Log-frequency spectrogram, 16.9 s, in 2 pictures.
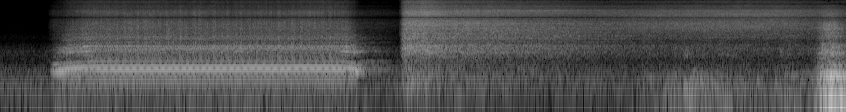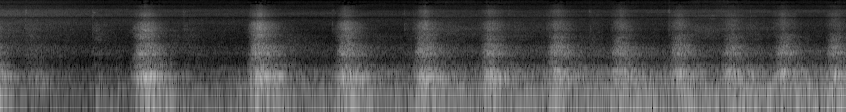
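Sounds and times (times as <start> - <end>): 
steam whistle: 0.5 - 4.4
steam hissing: 0.6 - 16.9.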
